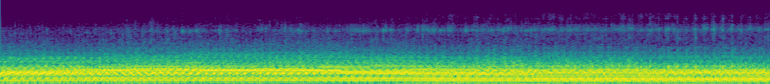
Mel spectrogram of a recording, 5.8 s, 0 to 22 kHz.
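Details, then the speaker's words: 2015 Subaru Impreza, first start after installing an Invidia R400 catback exhaust: a deep, steady exhaust burble at idle with an even rhythm and no puffing or hiss; a smooth, calm idle. "Nice calm idle, love that. I'll give a couple revs in here."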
